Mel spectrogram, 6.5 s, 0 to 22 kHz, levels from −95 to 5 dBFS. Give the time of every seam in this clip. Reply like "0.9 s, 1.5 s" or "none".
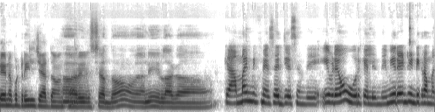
3.3 s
